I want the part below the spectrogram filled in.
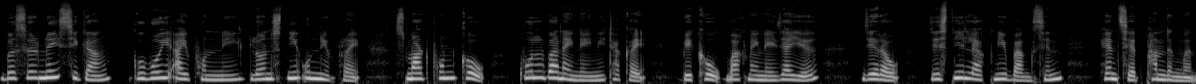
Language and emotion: Bodo, neutral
